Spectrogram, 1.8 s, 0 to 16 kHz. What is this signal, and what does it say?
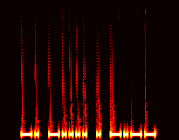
Morse code, heard as a keyed tone, about 36 wpm, 700 Hz. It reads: N6EY
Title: USA Call Signs - 4 Characters - 2x Character Spacing - 35wpm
